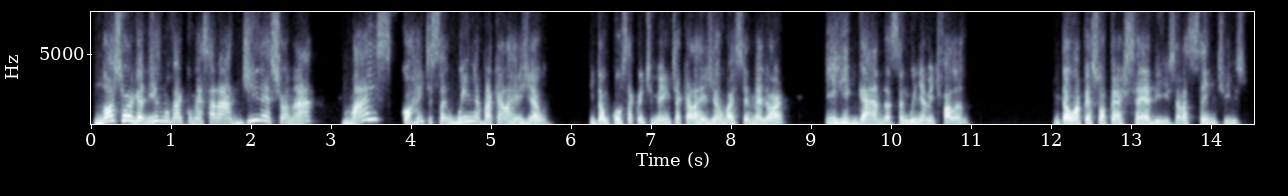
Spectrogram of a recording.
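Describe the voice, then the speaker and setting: A woman giving a calm spoken lesson, explaining step by step with frequent fillers and restarts. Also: fairly high pitch, moderate pace, no echo. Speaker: instructor.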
